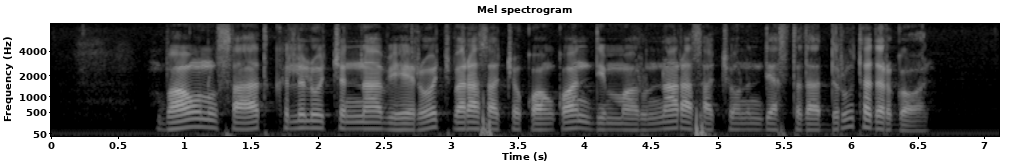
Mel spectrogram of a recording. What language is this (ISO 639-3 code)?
amh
